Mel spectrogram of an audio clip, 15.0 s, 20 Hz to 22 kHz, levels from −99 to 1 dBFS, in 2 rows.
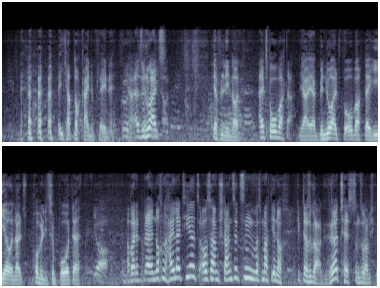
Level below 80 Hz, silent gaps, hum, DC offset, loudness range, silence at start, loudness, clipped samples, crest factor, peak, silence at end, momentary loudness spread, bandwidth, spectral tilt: -52 dBFS; none; none; under 0.1%; 3 LU; 0.2 s; -23 LUFS; under 0.1%; 18 dB; -4 dBFS; 0 s; 13 LU; 10.5 kHz; -5.5 dB/octave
